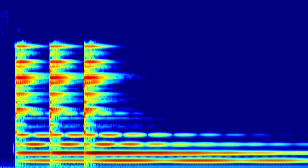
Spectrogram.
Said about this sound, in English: So in news this week, we have lost one of the greatest champions of all time. Yes. We are going to take a quick couple seconds and you know, have a three bell salute to Harley Race.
